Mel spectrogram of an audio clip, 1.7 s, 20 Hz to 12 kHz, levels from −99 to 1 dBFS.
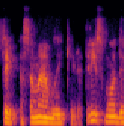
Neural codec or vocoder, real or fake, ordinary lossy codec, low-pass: none; real; Opus, 24 kbps; 7.2 kHz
